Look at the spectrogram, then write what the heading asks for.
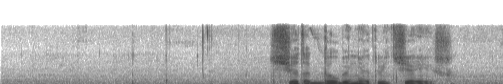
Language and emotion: Russian, angry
